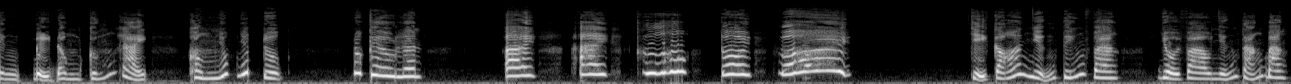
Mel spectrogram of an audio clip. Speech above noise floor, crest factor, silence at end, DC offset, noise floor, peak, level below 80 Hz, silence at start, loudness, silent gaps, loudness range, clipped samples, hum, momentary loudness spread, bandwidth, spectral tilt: 33 dB; 12 dB; 0.05 s; under 0.1%; -44 dBFS; 0 dBFS; -40 dBFS; 0 s; -11 LUFS; none; 4 LU; under 0.1%; none; 9 LU; 13 kHz; -4.5 dB/octave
